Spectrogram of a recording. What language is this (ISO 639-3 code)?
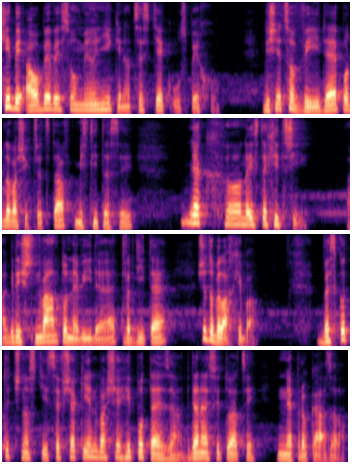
ces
